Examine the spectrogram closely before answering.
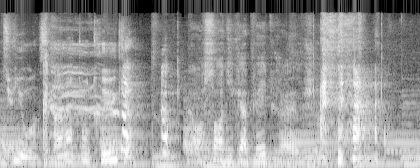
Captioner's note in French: rires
